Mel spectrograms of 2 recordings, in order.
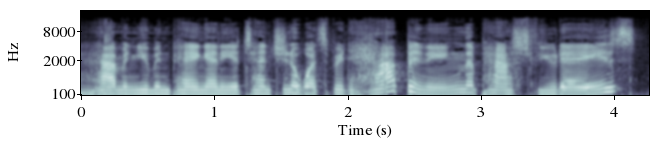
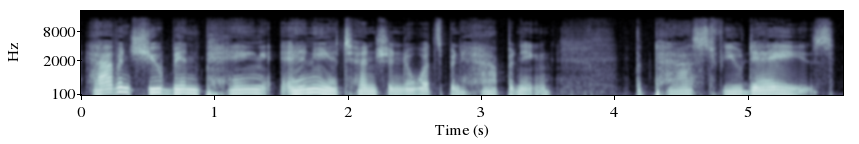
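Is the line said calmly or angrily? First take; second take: angrily; calmly. First: It is yelled angrily. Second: It is said calmly, at normal volume.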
